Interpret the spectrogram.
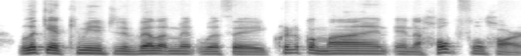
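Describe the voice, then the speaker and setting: The voice belongs to a man with a Memphis accent. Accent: US Southern (Memphis). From Memphis, Tennessee. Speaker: nonprofit community manager moderating an author talk. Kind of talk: moderated panel discussion. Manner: halting, many fillers.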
